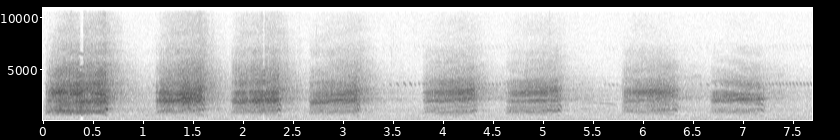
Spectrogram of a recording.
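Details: Sulphur-crested cockatoos at Mt Coot-tha in Brisbane, Queensland, recorded on a Canon R7 on 6 November 2022: eight loud, harsh, raspy screeches, each about half a second long, repeated roughly once a second.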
